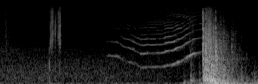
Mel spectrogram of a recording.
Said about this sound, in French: « Entre !» dit-il alors en ouvrant la porte.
